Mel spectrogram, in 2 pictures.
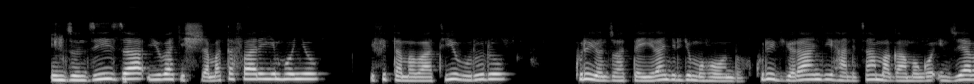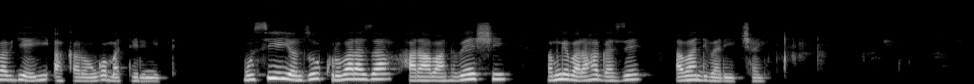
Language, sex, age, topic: Kinyarwanda, female, 25-35, health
